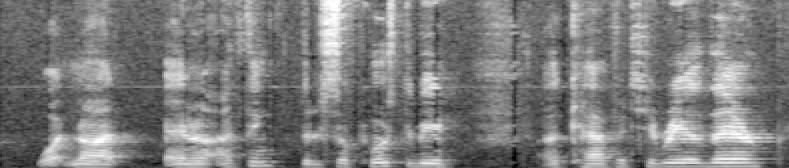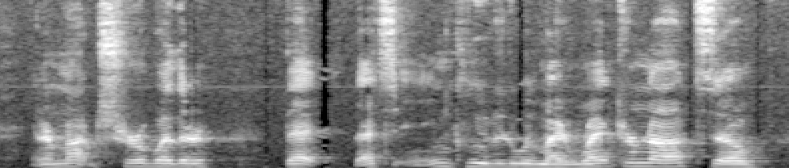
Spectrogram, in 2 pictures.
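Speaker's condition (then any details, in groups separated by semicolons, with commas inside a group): Cerebral palsy, spastic diplegia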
